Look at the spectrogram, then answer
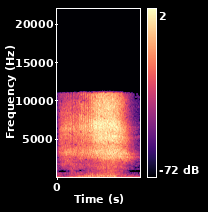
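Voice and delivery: long hissed swoosh of a belt; drawn-out airy "shh" sound effect; belt-whipping-off sound. Retold or imitated. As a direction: imitate a belt sliding out of its loops. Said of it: "It was like".

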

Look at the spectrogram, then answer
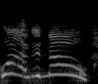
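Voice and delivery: lightly voiced sheepish child; innocent child. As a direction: feign surprised innocence. Innocent reaction after laughing.

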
